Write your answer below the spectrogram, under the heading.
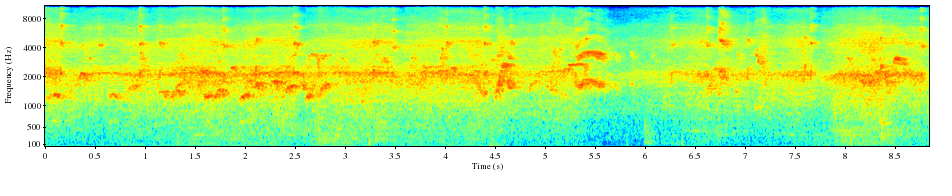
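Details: Juvenile hand-tame cockatiels, some already feeding alone, in flight on 10 September 2012; scratchy squawks and short chirps pour out steadily from several birds, with a brief quieter dip midway.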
